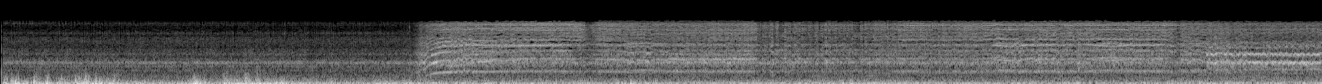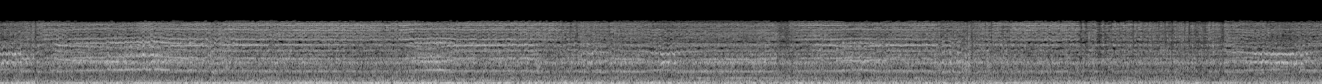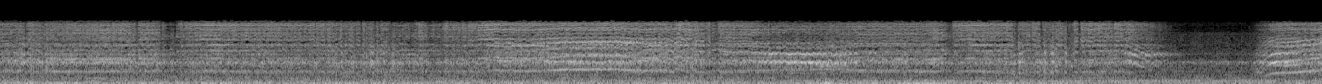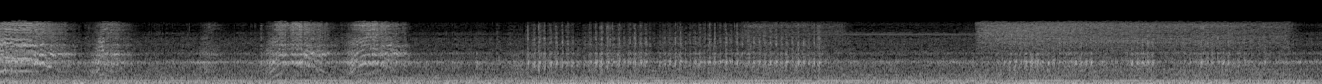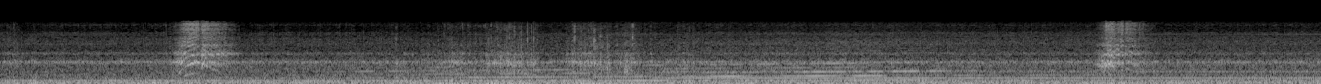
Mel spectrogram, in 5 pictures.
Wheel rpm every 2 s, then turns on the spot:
0, 10, 140, 160, 160, 160, 160, 160, 160, 160, 160, 160, 160, 160, 160, 160, 160, 160, 120, 60, 20, 40, 20, 10, 10, 20, 0, 10, 10, 10, 0, 10, 10.
44-48 50-52 56-60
